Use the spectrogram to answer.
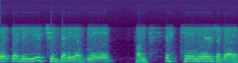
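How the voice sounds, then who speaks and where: Fairly even intonation marks a man's fairly quick speech. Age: 40s. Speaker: live streamer. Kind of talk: casual live stream monologue. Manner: halting, repeats words. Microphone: bad mic, being adjusted.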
